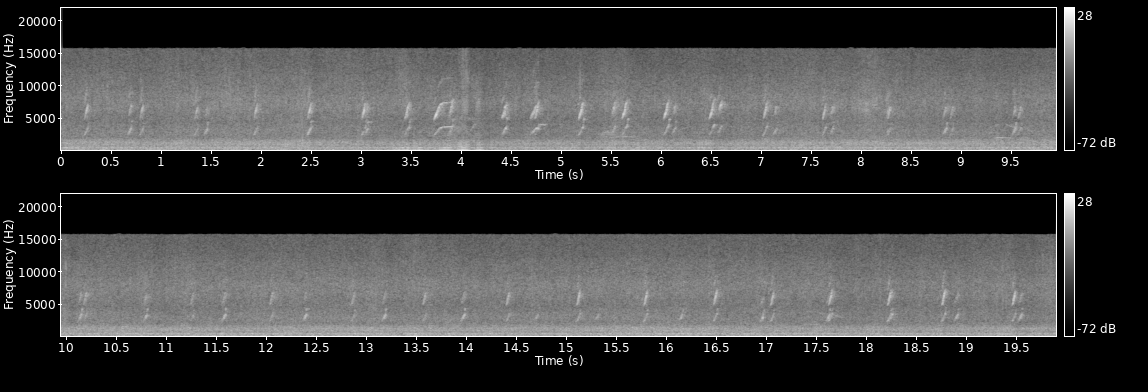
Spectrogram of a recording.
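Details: Many honey bees leaving and landing at the entrance of a top bar hive on nectar runs; an even, unbroken buzzing drone with rapid faint high ticks throughout and a brief louder swell near four seconds.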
